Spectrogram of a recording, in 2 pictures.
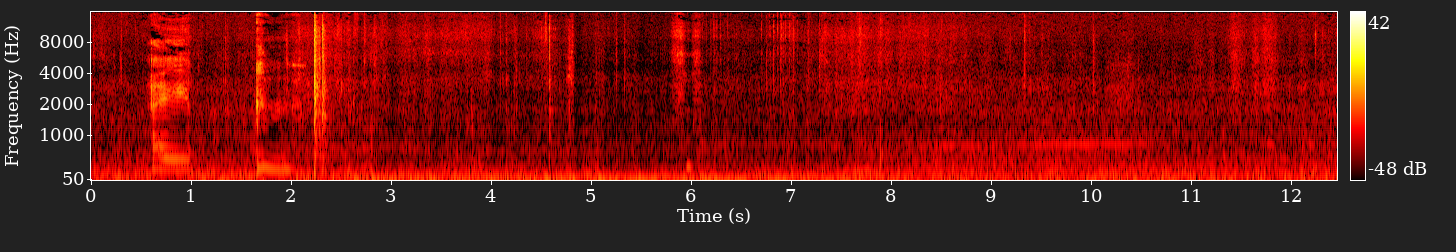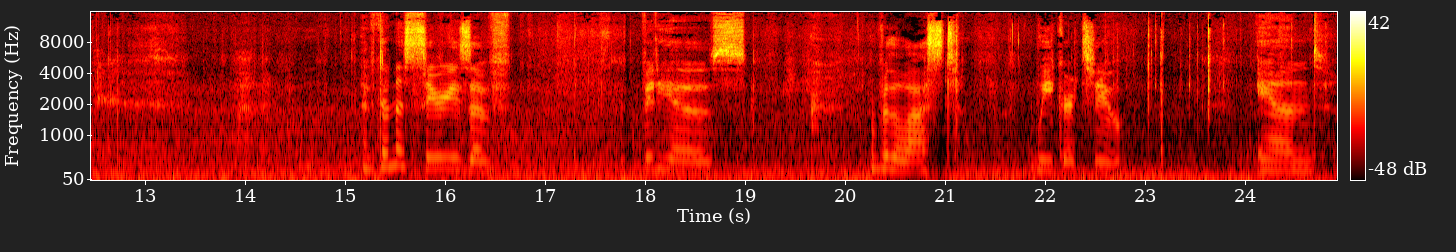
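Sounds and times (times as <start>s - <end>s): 
car driving home from the mountains: 0.0s - 24.9s
speech: 0.6s - 2.3s, 15.5s - 16.7s, 18.0s - 19.0s, 20.3s - 21.2s, 21.9s - 22.9s, 24.1s - 24.8s.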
